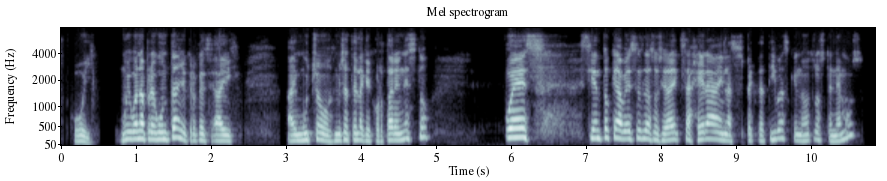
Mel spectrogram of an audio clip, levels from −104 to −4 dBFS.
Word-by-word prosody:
Uy, 135 -6 -2 0.3
muy 170 +5 -1
buena 195 +1 +6
pregunta, 180 +4 +3
yo 180 -6 0
creo 155 - -5
que 160 - 0
es 145 -1 -7
hay 145 -1 0 0.6
hay 145 +1 0
mucho 160 -1 +1
mucha 155 +3 0
tela 165 0 0
que 145 -2 -2
cortar 140 +5 0
en 165 +3 +1
esto. 235 +5 -5 1.0
Pues, 230 0 +6 0.5
siento 210 0 -1
que 220 - -2
a 210 - +7
veces 195 +1 -1
la 195 -2 +1
sociedad 165 -1 +1
exagera 180 +2 0
en 160 - +1
las 145 -2 -3
expectativas 155 +8 -6
que 175 - -10
nosotros 150 +3 -4
nos 170 -2 -7
tenemos, 195 - -4
170 Hz, 175 wpm, -24 LUFS, 150-195 Hz, 1.0 s, a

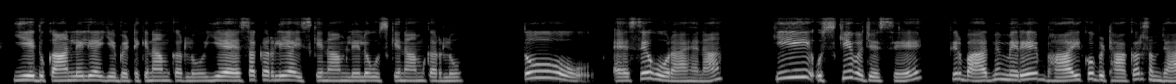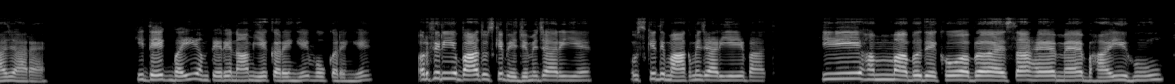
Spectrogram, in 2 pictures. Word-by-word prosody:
ये 205 +1 +4
दुकान 185 -2 +2
ले 195 0 -1
लिया, 205 +1 0
ये 185 -2 -3
बेटे 175 0 -5
के 180 - -6
नाम 180 0 -2
कर 180 -1 -5
लो, 170 0 -8
ये 190 +2 -2
ऐसा 180 +4 -1
कर 205 -1 -2
लिया, 205 0 +2
इसके 180 - -6
नाम 175 0 -4
ले 175 0 -4
लो, 180 0 -3
उसके 180 +1 -6
नाम 175 0 -4
कर 170 -1 -4
लो।" 170 +1 -7 0.6
तो 310 - -1 0.2
ऐसे 175 +8 -2
हो 235 -9 0
रहा 160 -2 -3
है 160 -1 -8
ना, 155 +11 -4 0.5
कि 325 +5 +2
उसके 300 +9 -2
वजह 195 - -2
से 170 +7 -4 0.3
फ़िर 255 +1 -3
बाद 180 +3 +1
में 240 - -6
मेरे 225 +3 +2
भाई 180 +4 +2
को 265 - +1
बिठाकर 190 +2 -3
समझाया 175 -9 -4
जा 180 -4 -3
रहा 150 -1 -7
है। - - -15 0.9
कि, 230 - -5
"देख 220 +1 +4
भाई 200 +5 +1
हम 220 -4 -4
तेरे 195 0 -1
नाम 180 0 0
ये 185 +1 -2
करेंगे, 180 0 -2
वो 185 -1 -5
करेंगे।" 175 +4 -6 0.5
और 235 - +2
फ़िर 280 -1 +2
ये 275 0 +3
बात 225 +2 +8
उसके 235 +2 -2
भेजे 180 -3 -1
में 195 +1 -4
जा 200 0 0
रही 195 0 -3
है। 190 +1 -5 0.5
उसके 260 - -2
दिमाग 190 -7 +5
में 215 +1 -3
जा 205 -1 +2
रही 195 0 -2
है 195 - 0
ये 195 - -2
बात, 180 -2 -5 0.5
कि 260 +2 +4
हम 230 -2 +1
"अब 205 +1 +4
देखो 205 0 +1
अब 200 0 +2
ऐसा 200 0 +5
है 200 +1 +4
मैं 190 0 +2
भाई 180 +3 0
हूँ" 195 +4 -6
195 Hz, 205 wpm, -22 LUFS, 180-220 Hz, 0.9 s, बात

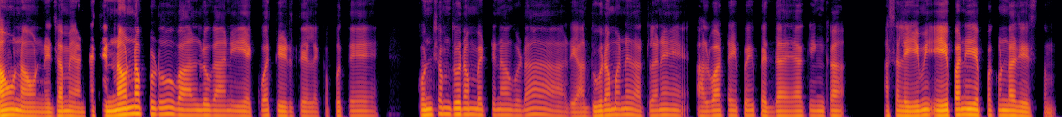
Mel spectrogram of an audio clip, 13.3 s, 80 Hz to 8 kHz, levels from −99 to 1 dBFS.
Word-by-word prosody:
అవునవును. 120 -4 +6
నిజమే, 115 +3 +1
అంటే 105 +4 -7
చిన్నగున్నప్పుడు 150 +6 +5 0.2
వాళ్ళు 130 0 0
గాని 125 0 -4 0.2
ఎక్కువ 125 +4 -8
తిడితే, 115 -1 -2
లేకపోతే, 115 +2 -9 0.8
కొంచెం 140 +4 +2
దూరం 145 -1 +2
బెట్టినా 135 0 -5
గూడా, 125 +3 -6 0.4
అది 105 0 -9
ఆ - - -4
దూరం 125 +4 +2
అనేది 145 -2 -2
అట్లనే 125 +4 -4 0.4
అలవాటైపోయి, 125 +1 -3
పెద్దయ్యాక 115 +1 -2 0.2
ఇంకా 120 +1 -2 0.6
అసలు 120 0 +1
ఏమి 125 +3 +4 0.2
ఏ - - +9 0.2
పని 140 +1 +5
జెప్పకుండా 130 -1 +1
జేస్తాం. 105 -2 -4
125 Hz, 120 wpm, -26 LUFS, 115-135 Hz, 0.8 s, ఏ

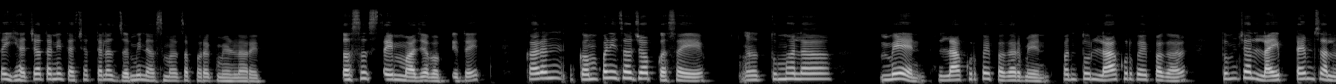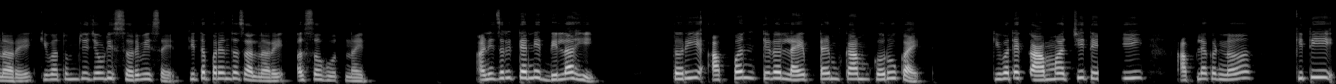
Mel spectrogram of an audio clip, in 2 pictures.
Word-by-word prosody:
तर 245 - +1
ह्याच्यात 205 +6 -1
आणि 250 0 0
त्याच्यात 205 +2 -4
त्याला 220 0 -1
जमीन 200 +4 0
आसमानाचा 180 0 -4
फरक 175 -1 -4
मिळणार 155 -1 -2
आहे. 145 -1 -3 0.8
तसंच 235 +5 +1
सेम 225 -4 +1
माझ्या 175 0 +3
बाबतीत 165 +1 -4
आहे. 190 +4 -1 0.5
कारण 285 +4 +3 0.2
कंपनीचा 290 +5 +3
जॉब 270 -1 +5
कसा 195 +1 +1
आहे 170 -2 +3 0.5
अ, 205 +1 +1 0.2
तुम्हाला 255 0 +2 0.5
मिळेल, 215 - +4 0.2
लाख 205 +3 +3
रुपये 255 +2 -1
पगार 190 -1 +2
मिळेल. 165 -3 -3
पण 235 0 -3
तो 260 - +1
लाख 225 +1 +3
रुपये 240 -3 0
पगार 175 -2 +1 0.4
तुमच्या 275 +3 +1
लाईफटाईम 215 +3 +2
चालणार 190 -10 +1
आहे 160 +2 -3
किंवा 230 +1 -3
तुमची 250 +2 -5
जेवढी 270 +2 -2
सर्व्हिस 235 -3 -2
आहे, 150 -4 -4 0.2
तिथपर्यंत 270 +2 0
चालणार 185 -8 +1
आहे. 165 +1 -1 0.2
असं 205 +4 -1
होत 190 -2 -5
नाहीत. 160 -3 -3 1.1
आणि 230 +4 +1
जरी 290 +3 0
त्यांनी 305 +1 +6
दिला 225 +5 +4
ही 215 - -1 0.8
तरी 280 +4 +3 0.2
आपण 255 +8 +3
तेवढं 285 +1 +4
लाईफटाईम 230 +3 +2
काम 250 -1 +5
करू 245 +5 +3
काय? 135 - +4 0.7
किंवा 250 +2 +2
त्या 290 - +3
कामाची 245 +7 +5
त्यांची 285 +2 -3 0.4
आपल्याकडनं 250 +4 -1 0.5
किती 330 +4 +1
230 Hz, 145 wpm, -23 LUFS, 195-260 Hz, 1.1 s, त्यांनी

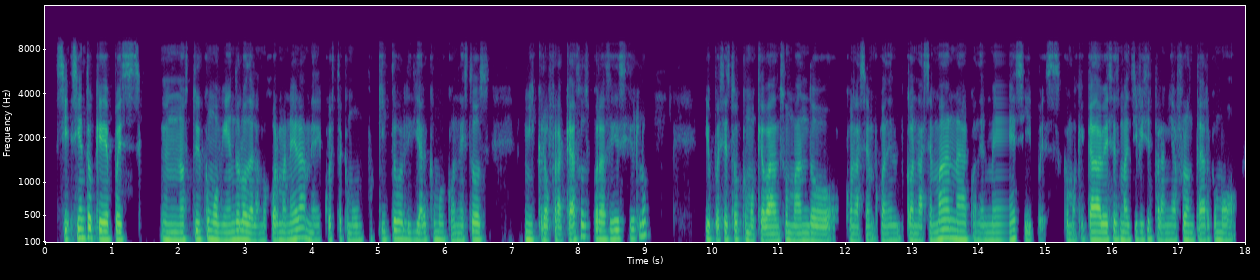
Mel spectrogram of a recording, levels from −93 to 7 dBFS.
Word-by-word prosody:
si 130 - -2
siento 145 +1 +3
que, 130 -3 +7
pues, 130 0 -1 0.3
no 120 -2 +2
estoy 130 +1 0
como 130 -2 +3
viéndolo 125 +2 +4
de 115 - +4
la 115 - -4
mejor 115 +1 -2
manera, 130 +6 +2
me 115 -3 -3
cuesta 120 +3 -6
como 115 -3 -5
un 115 +1 -4
poquito 130 +1 -1
lidiar 120 -1 -2
como 125 -1 -2
con 115 -4 -4
estos 125 +1 0 0.5
microfracasos, 120 +4 0
por 140 -5 +1
así 130 +1 +2
decirlo. 140 +7 -1 0.9
Y - - +2
pues, 110 -2 -4
esto 125 +2 -1
como 115 -4 -2
que - - -1
van 110 0 +4
sumando 115 0 0
con 115 - -4
la 110 - -2
sem 110 0 -6
con 115 -1 -4
el 115 +2 -5
con 115 -1 -1
la 110 0 -2
semana, 130 +2 +3
con 125 -2 -7
el 115 0 -4
mes. 120 +3 -2
Y - - -2
pues, - - -15
como 115 -1 -5
que 120 - -10
cada 125 -1 +6
vez 120 +1 +3
es 130 -1 0
más 120 -1 +1
difícil 120 +2 -4
para 115 -1 -3
mí 115 0 -4
afrontar 115 0 -1
como 120 -2 -2
120 Hz, 185 wpm, -23 LUFS, 115-130 Hz, 0.9 s, que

